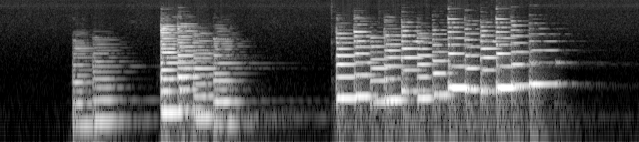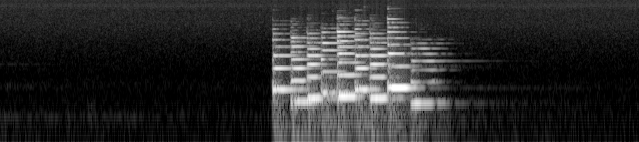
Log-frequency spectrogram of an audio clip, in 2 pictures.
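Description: Upright piano played in short, separate groups of notes with silences between them: two brief chords in the first two seconds or so, a longer run of notes that dies away about halfway through, then about three seconds of silence before another short group near the end that also fades out.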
